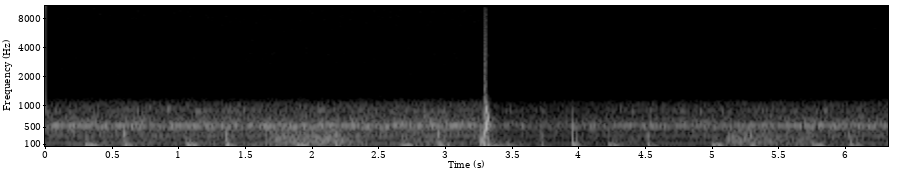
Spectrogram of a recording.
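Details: Heartbeat after drinking alcohol and smoking: about 75 beats a minute with a single sharper jolt midway, consistent with a hiccup.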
